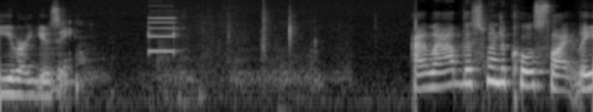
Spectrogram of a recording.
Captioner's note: press beeping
